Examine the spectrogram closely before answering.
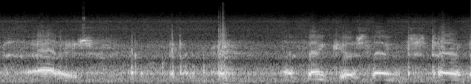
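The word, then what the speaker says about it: Ali'i: And so after a good deal of confusion, we were placed in a brand new facility called the Alley, I think, spelled A-L-I''I. I would have pronounced it Alleys.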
